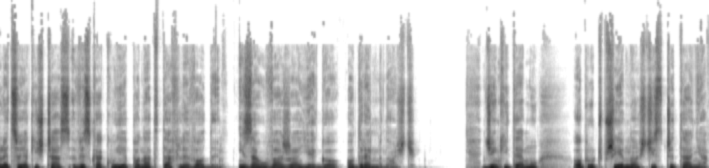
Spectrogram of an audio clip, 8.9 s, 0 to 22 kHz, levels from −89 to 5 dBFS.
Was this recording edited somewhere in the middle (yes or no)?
no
